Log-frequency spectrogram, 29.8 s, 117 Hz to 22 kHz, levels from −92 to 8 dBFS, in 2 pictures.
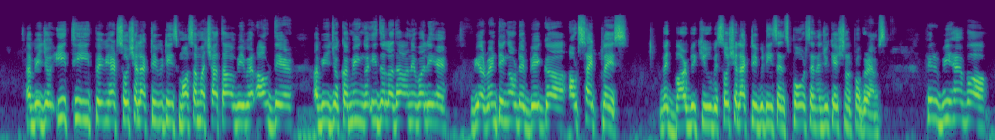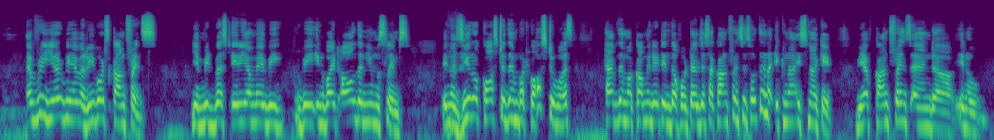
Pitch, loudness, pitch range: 225 Hz, -14 LUFS, 210-240 Hz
